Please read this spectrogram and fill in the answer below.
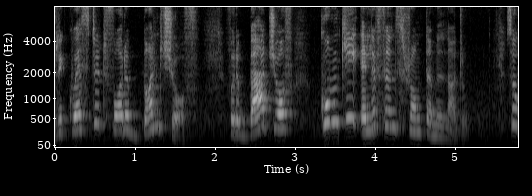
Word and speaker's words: Kumki: The first statement says the Kumki, it is also referred to as Kunki. In fact, there is another pronunciation for it. The term itself has been borrowed from Malayali language. It can also be Kumki, okay, with a double O.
